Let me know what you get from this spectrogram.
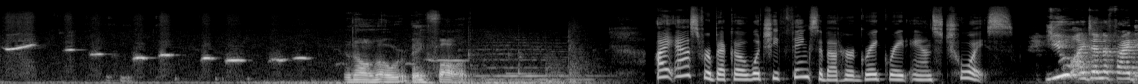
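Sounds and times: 
person whistling a tune: 0.0s - 4.8s
low rumble: 0.0s - 6.1s
speech: 3.4s - 4.8s, 6.6s - 11.3s.

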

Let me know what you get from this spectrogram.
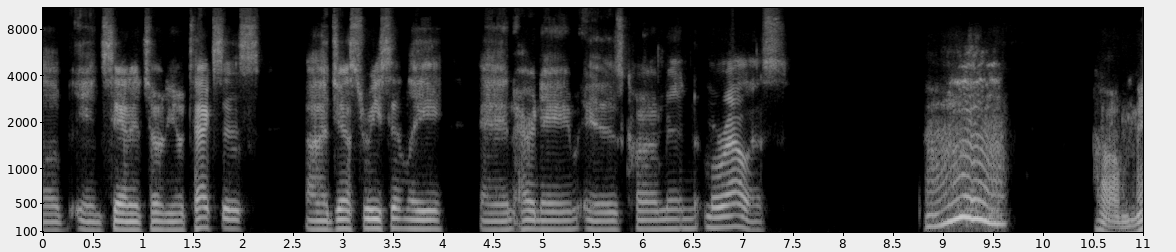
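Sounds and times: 
speech: 0.0s - 7.5s, 8.8s - 9.7s, 10.5s - 11.0s
excited gasp: 8.8s - 9.8s.

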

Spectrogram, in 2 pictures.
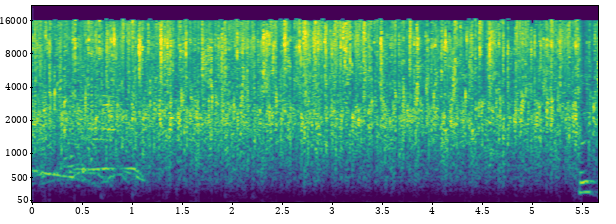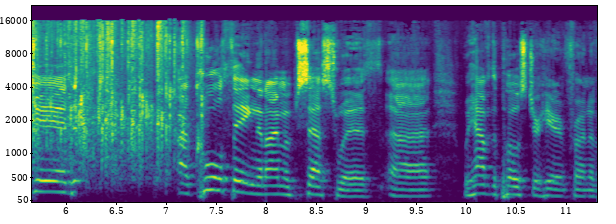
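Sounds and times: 
studio audience applause: 0.0s - 7.6s
speech: 5.5s - 6.4s, 7.1s - 11.3s.

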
